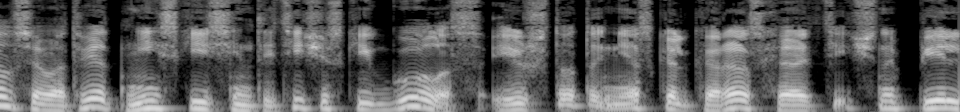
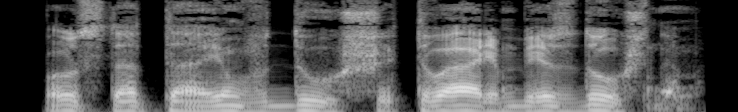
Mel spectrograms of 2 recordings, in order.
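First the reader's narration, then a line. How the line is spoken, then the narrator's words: Displeased wheeze. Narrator (Russian): Недовольно просипел гуманоид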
